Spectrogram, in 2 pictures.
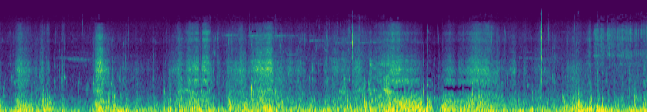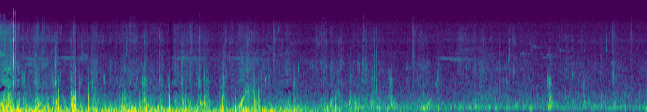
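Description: Wind buffeting the microphone over water sounds around a kayak, with a few sharp clicks and knocks. The wind noise eases off about three-quarters of the way through, leaving quieter water and handling sounds.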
